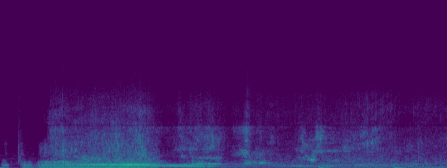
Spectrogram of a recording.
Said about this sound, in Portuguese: Tivemos aqui, só interrompendo, tivemos aqui passagem de um avião para atrapalhar o ah, programa. Ah, porra, que... É ataque aéreo.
